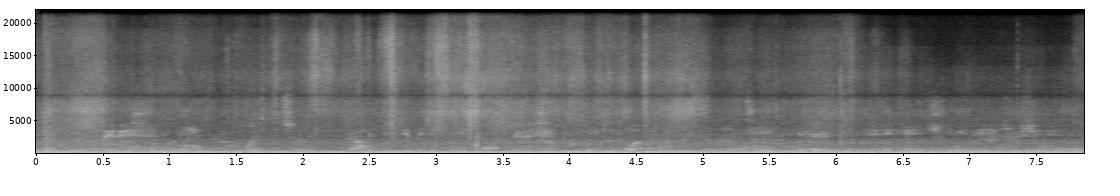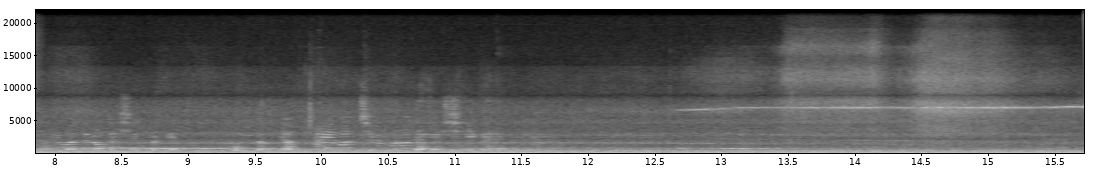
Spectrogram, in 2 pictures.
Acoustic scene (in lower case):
subway train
